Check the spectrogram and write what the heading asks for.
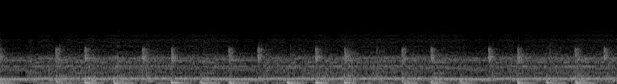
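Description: Tense, dark background music: a steady low drone under a throbbing low pulse, with short light ticks about three times a second.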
